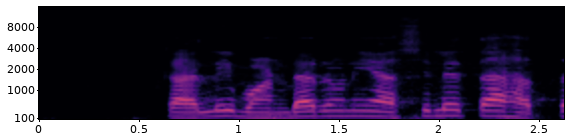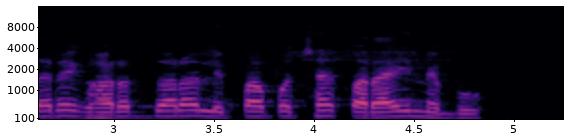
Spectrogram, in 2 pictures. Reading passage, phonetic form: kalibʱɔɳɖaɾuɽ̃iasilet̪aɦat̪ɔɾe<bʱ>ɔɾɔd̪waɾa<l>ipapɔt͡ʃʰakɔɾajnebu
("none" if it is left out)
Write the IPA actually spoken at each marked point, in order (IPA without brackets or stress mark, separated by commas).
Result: ɡʱ, l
